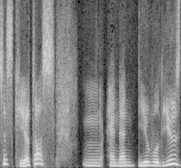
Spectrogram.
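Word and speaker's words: kyathos: ki uh that's what you that's how you pronounce this. Kyotos and then you will use that to come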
